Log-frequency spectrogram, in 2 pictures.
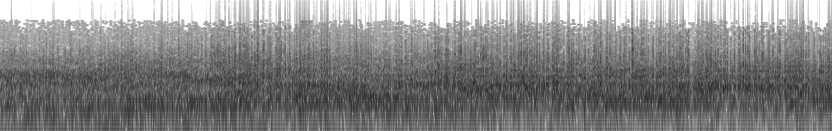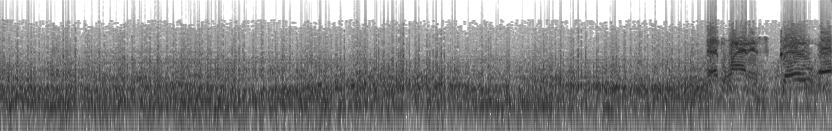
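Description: A deep, continuous roar of the space shuttle's three liquid-fuel main engines revving up during ascent, loud and steady for the whole stretch, with a brief rising higher-pitched whine near the end.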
